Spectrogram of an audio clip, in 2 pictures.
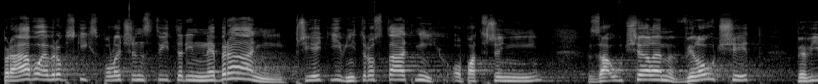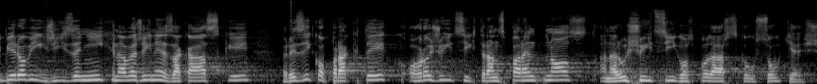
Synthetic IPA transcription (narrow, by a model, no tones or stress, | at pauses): pɾaːvo̞ɛvɾo̞pskiːxspo̞lɛt͡ʃɛnst̪viːt̪ɛdɪnɛbɾaːɲiːpr̝̥ɪjɛciːvɲɪt̪ɾo̞st̪aːt̪ɲiːxʔo̞pat̪r̝̥ɛɲiː | zaʔuːt͡ʃɛlɛmvɪlo̞wt͡ʃɪt̪ | vɛviːbjɛɾo̞viːxr̝iːzɛɲiːxnavɛrɛjnɛːzakaːskɪ | ɾɪzɪko̞pɾakt̪ɪkʔoɦɾo̞ʒujiːt͡siːxt̪ɾanspaɾɛnt̪no̞st̪ʔanaɾuʃujiːt͡siːɣɦo̞spo̞daːr̥sko̞wso̞wcɛʃ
